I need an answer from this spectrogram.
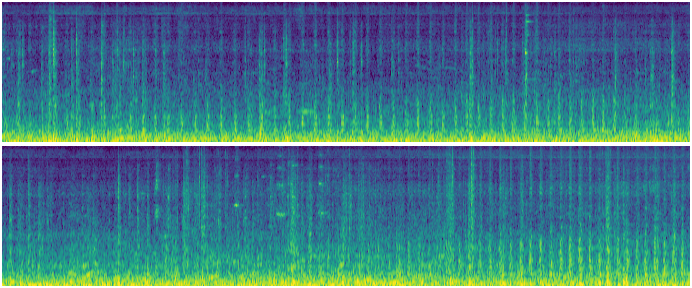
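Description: A small light-railway train running, heard from on board an open wagon: a steady rumble with frequent wheel clicks over the rails.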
